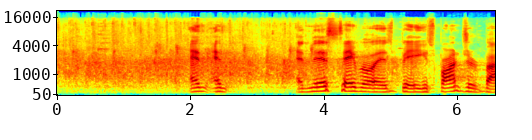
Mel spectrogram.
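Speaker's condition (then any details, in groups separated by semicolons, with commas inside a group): Brain injury; injury 20 years ago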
